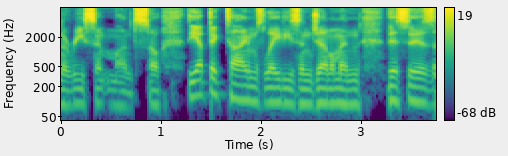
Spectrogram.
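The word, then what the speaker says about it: Epoch Times: but they say it's the Epic Times. So I would think Epic would be EPIC. No, this is EPOCH, but it's become a reliable source in the recent months. So the Epic Times, ladies and gentlemen, this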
